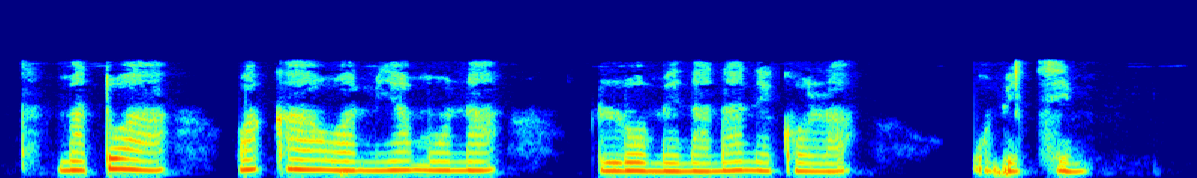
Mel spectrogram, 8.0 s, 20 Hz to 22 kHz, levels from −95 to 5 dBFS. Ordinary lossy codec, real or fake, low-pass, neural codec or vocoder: AAC, 48 kbps; real; 5.4 kHz; none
